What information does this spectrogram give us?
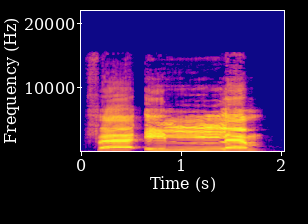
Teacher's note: फ़इल्लम, बीच में नून को नहीं पढ़ेंगे, हमज़ा को डायरेक्ट लाम के साथ मिलाएंगे, नून को नहीं पढ़ेंगे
